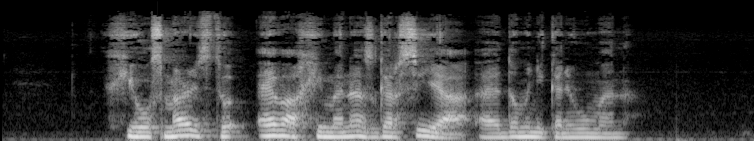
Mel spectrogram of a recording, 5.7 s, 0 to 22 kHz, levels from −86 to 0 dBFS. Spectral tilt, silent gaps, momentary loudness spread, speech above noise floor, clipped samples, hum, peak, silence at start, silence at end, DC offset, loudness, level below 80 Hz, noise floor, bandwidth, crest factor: -4.5 dB/octave; none; 9 LU; 39 dB; under 0.1%; none; 0 dBFS; 0.8 s; 0.95 s; under 0.1%; -17 LUFS; -44 dBFS; -55 dBFS; 15 kHz; 18 dB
